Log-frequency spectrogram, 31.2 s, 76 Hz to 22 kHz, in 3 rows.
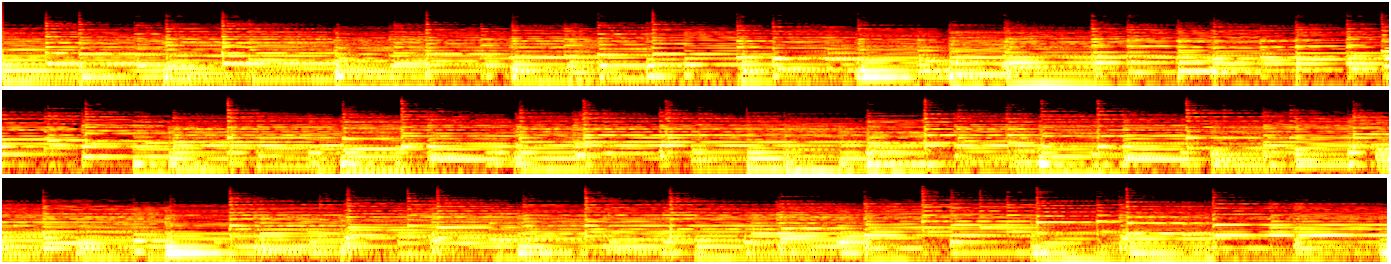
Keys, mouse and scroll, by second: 6.4 right click, 7.6 double click, 11.8-12.7 typing, 13.0 Return, 20.6 right click.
